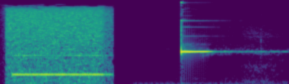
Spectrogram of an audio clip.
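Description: A burst of TV static hiss lasting just under a second, with a steady low tone running through it, cut off abruptly. After a short silence comes a single bright ding that rings on and fades.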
